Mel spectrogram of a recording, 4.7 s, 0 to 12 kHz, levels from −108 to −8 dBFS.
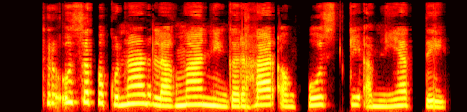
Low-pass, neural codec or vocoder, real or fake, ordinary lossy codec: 10.8 kHz; codec, 44.1 kHz, 7.8 kbps, DAC; fake; AAC, 32 kbps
